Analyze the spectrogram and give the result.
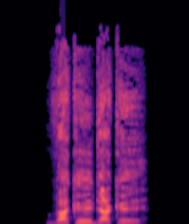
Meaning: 1. dachshund-shaped bobblehead 2. yes-man
- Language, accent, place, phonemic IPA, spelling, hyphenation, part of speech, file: German, Germany, Berlin, /ˈvakl̩ˌdakl̩/, Wackeldackel, Wa‧ckel‧da‧ckel, noun, De-Wackeldackel.ogg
